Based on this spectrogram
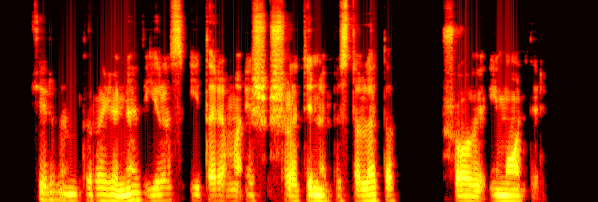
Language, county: Lithuanian, Vilnius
